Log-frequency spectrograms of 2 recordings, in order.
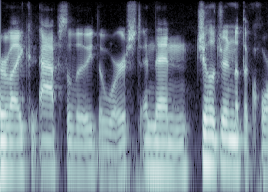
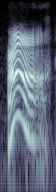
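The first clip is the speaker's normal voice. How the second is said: sudden shrill screech much higher; imitating a bird diving at someone; mock bird screech; 4 dB louder than usual. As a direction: squawk it like a bird lunging at his face. Bird screeches in his face.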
